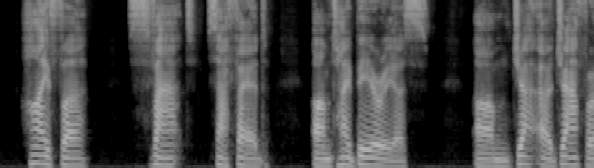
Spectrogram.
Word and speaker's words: Safed: he was brought up in Safed, pronounced Safed where he said that,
